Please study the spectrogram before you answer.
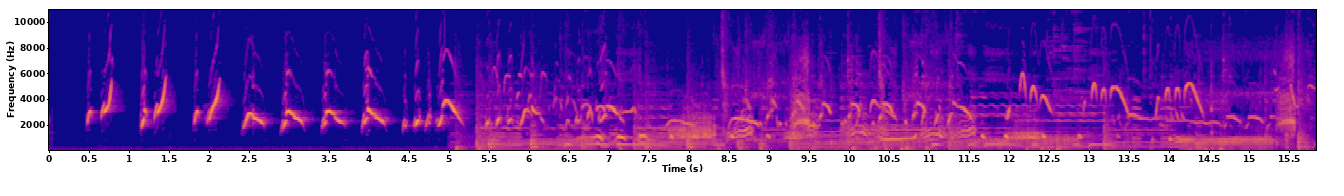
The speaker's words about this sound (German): Oder bei der Singdrossel, da kommt es immer darauf an, höre ich sie nun von weitem oder höre ich sie von nahem. Da klingt es teilweise ganz anders. Lass sie mal von nahem klingen. Derselbe Vogel jetzt 100 Meter weit weg.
